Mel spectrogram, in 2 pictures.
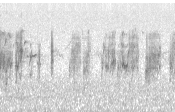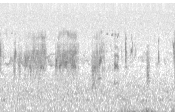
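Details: Cape sugarbird producing bursts of harsh, rasping chirps mixed with thin sharp notes in quick irregular clusters, with a brief low thump near the end.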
